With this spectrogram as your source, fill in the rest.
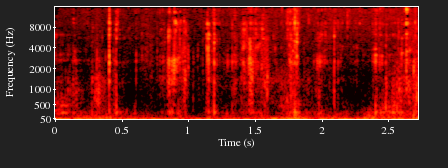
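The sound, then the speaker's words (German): Wet chewing sounds from a person eating with the mouth shut, a steady run of soft smacks and squishes repeating irregularly, no talking. “Das ist ja Dieses, Schmatzen irgendwie. so, so, Mund ist ja zu.”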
